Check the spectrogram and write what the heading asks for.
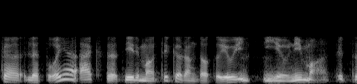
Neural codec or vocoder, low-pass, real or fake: codec, 16 kHz in and 24 kHz out, 0.9 kbps, LongCat-Audio-Codec, four codebook decoder; 3.6 kHz; fake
